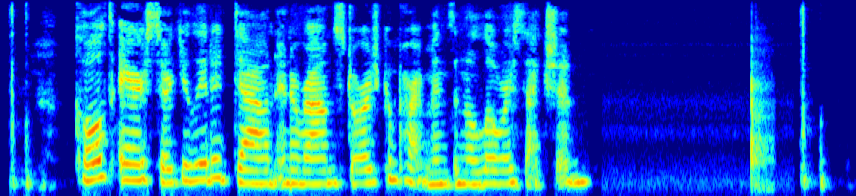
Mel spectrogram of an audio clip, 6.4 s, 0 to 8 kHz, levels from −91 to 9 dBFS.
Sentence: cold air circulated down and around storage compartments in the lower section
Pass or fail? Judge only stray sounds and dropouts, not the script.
fail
